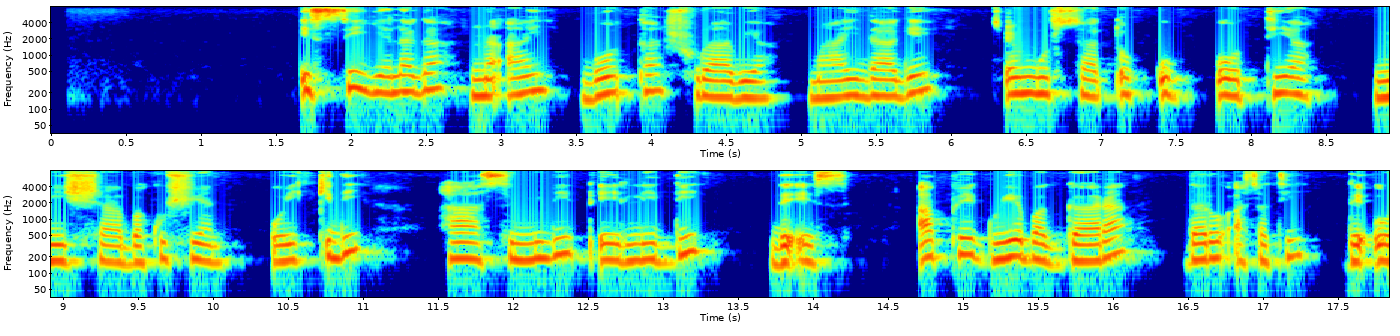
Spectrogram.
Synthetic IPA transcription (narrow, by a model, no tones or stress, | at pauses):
ʔɪsːɪjɛlɐɡɐnɐ̰ʔɐj | boːt̪ːɐʃʊɾaːbɪjɐ | maːjɪd̪aːɡe̞ː | t͡ʃʼɛŋɡʊɾsaːt̪ʼɔkʼːʊo̞ːt̪ːɪjɐ | miːʃːaːbɐkʊʃɪjɐn | ʔɔjkʼːɪd̪ɪ | haːsɪnːɪd̪ɪt̪ʼe̞ːlːid̪ːɪ | d̪ɛʔe̞ːs | ʔɐpʰːɛɡʊjɛbɐɡːaːɾɐ | d̪ɐɾɔʔɐsɐt̪ɪ | d̪ɛʔoː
